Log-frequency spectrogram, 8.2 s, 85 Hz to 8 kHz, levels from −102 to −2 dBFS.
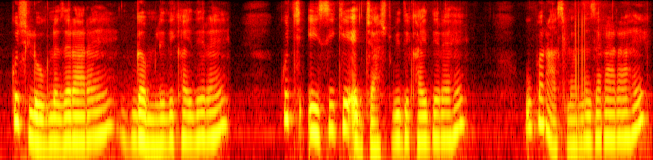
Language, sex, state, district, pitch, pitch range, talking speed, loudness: Hindi, female, Bihar, Vaishali, 155 Hz, 150-195 Hz, 190 wpm, -30 LUFS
